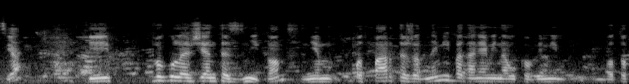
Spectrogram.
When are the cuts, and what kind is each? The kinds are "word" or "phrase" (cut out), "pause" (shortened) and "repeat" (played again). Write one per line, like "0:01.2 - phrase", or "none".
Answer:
0:01.5 - phrase
0:03.5 - word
